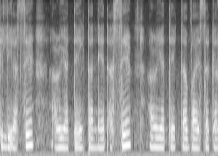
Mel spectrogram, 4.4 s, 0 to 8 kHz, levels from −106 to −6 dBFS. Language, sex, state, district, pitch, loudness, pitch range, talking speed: Nagamese, female, Nagaland, Dimapur, 180 Hz, -15 LUFS, 175-215 Hz, 165 wpm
